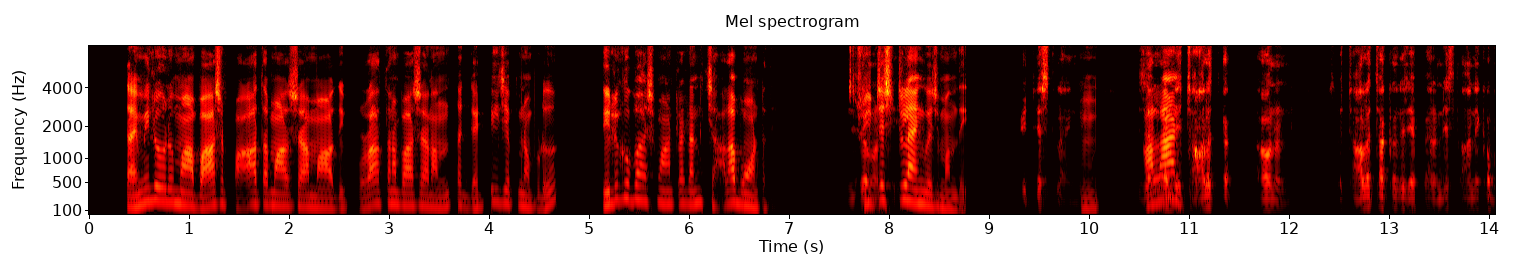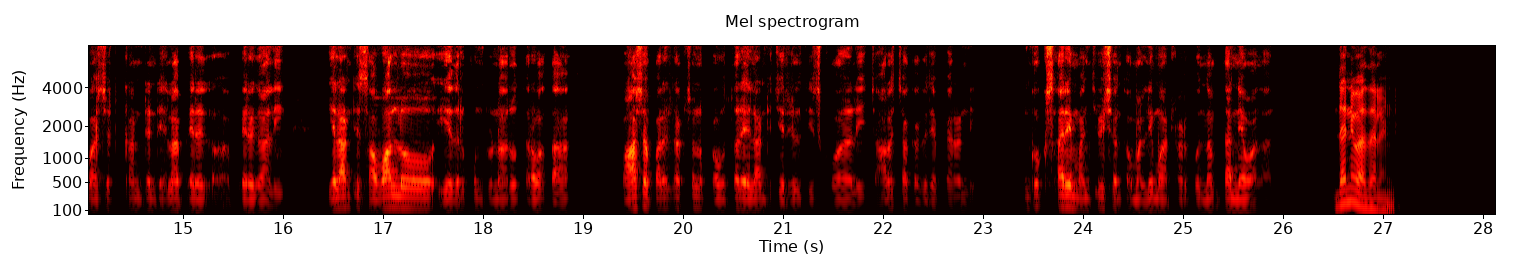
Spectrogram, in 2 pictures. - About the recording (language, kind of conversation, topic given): Telugu, podcast, స్థానిక భాషా కంటెంట్ పెరుగుదలపై మీ అభిప్రాయం ఏమిటి?
- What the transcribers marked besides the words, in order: in English: "స్వీటెస్ట్ లాంగ్వేజ్"; in English: "స్వీటెస్ట్ లాంగ్వేజ్"; in English: "సో"; in English: "కంటెంట్"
